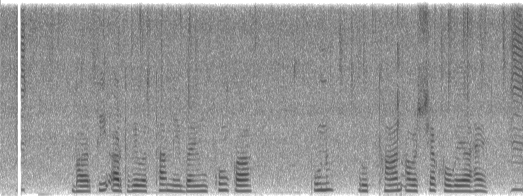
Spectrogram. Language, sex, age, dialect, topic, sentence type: Hindi, female, 18-24, Kanauji Braj Bhasha, banking, statement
